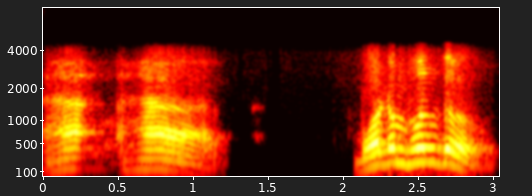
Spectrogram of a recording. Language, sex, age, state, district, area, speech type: Bengali, male, 45-60, West Bengal, North 24 Parganas, urban, conversation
